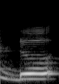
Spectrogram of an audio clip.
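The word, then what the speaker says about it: ∂: Ini bacanya do XY per do UV. Do ya. Kita biasanya pakai D, ini do.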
